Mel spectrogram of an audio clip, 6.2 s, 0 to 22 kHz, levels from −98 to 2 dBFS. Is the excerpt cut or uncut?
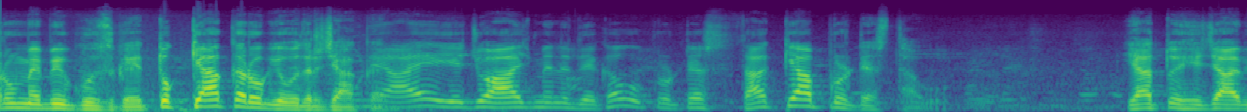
cut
